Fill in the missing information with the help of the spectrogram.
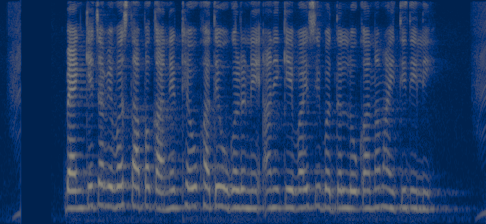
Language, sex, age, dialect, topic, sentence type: Marathi, female, 25-30, Standard Marathi, banking, statement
